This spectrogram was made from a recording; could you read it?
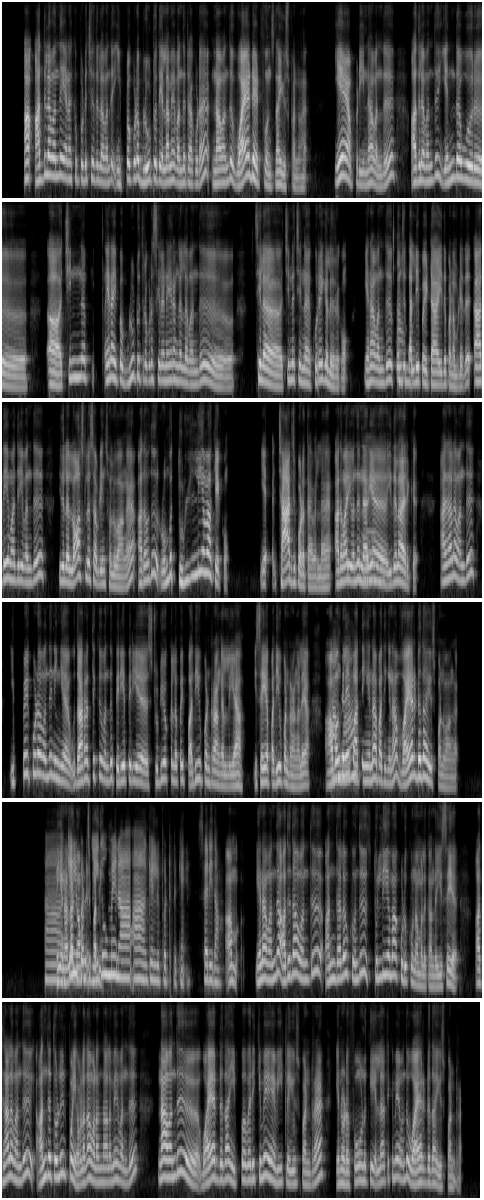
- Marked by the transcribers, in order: in English: "வயர்ட் ஹெட்போன்ஸ்"; drawn out: "வந்து"; other noise; in English: "லாஸ்லெஸ்"; stressed: "துல்லியமா"; in English: "ஸ்டுடியோக்கள்ல"; inhale; in English: "வயர்டு"; in English: "வயர்ட்"; in English: "வயர்டு"
- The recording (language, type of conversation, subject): Tamil, podcast, தொழில்நுட்பம் உங்கள் இசை ஆர்வத்தை எவ்வாறு மாற்றியுள்ளது?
